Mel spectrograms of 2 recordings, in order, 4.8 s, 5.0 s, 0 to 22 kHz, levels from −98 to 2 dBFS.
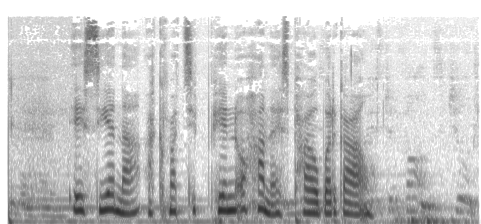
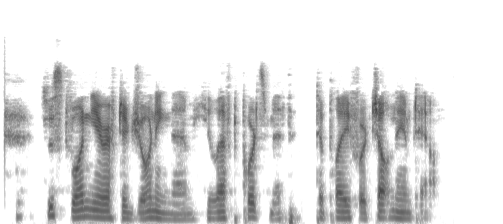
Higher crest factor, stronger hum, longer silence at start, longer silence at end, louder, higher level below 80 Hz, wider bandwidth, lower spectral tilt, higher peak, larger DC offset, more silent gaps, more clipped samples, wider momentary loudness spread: second, 16 dB vs 24 dB; neither; about the same, 0.1 s vs 0.05 s; second, 0.05 s vs 0.7 s; first, -26 LUFS vs -31 LUFS; first, -46 dBFS vs -62 dBFS; first, 16 kHz vs 7.4 kHz; first, -5.5 dB/octave vs -3 dB/octave; about the same, -12 dBFS vs -10 dBFS; neither; second, none vs 0.35-0.41 s, 3.04-3.15 s; neither; first, 20 LU vs 14 LU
